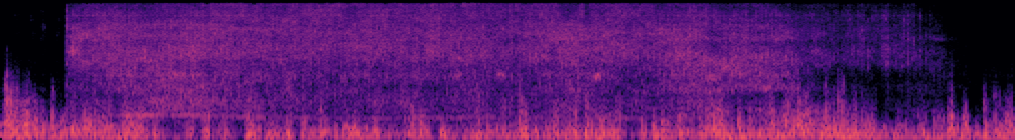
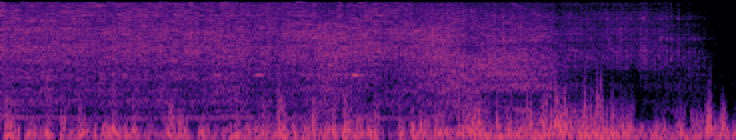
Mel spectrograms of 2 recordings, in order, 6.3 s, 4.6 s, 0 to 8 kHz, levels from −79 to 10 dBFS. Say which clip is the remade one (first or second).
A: first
